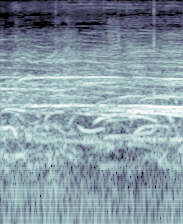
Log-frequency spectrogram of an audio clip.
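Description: A crowd cheers at a children's day event, with a dense, continuous wash of shouting children and excited voices, loud and close throughout.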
